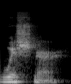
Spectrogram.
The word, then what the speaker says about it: Wichner: It's pronounced Wichner, Wichner. Hang on, let me write that down, guys. like SH. Craig Wichner.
